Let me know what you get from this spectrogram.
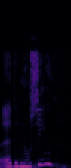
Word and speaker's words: adenosin: Altså, inde i hjernekringlekrogene her, din hjerne, mens du er vågen, den producerer et stof, som hedder adenosin. Det ved jeg ikke, om jeg udtaler rigtigt. Altså, adenosin, ikke også? – Adenosin. – Adenosin, ja.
